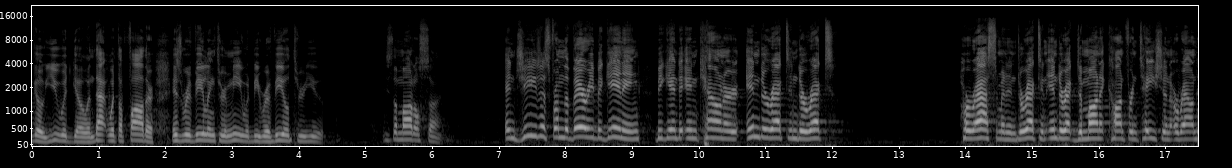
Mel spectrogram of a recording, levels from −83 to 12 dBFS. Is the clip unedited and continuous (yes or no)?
no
